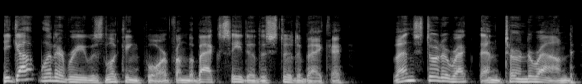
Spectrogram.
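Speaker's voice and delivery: usual speaking voice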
